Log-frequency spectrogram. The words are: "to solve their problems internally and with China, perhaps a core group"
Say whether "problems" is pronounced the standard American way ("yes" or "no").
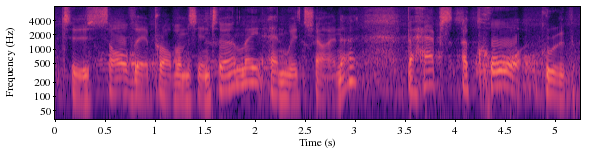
yes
